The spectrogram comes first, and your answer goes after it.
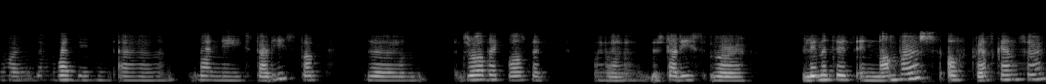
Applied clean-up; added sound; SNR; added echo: neural mask model DeepFilterNet 3.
